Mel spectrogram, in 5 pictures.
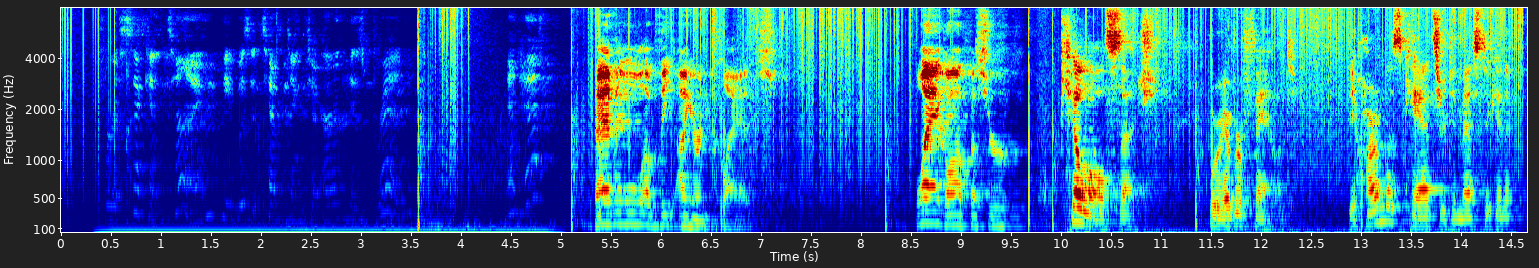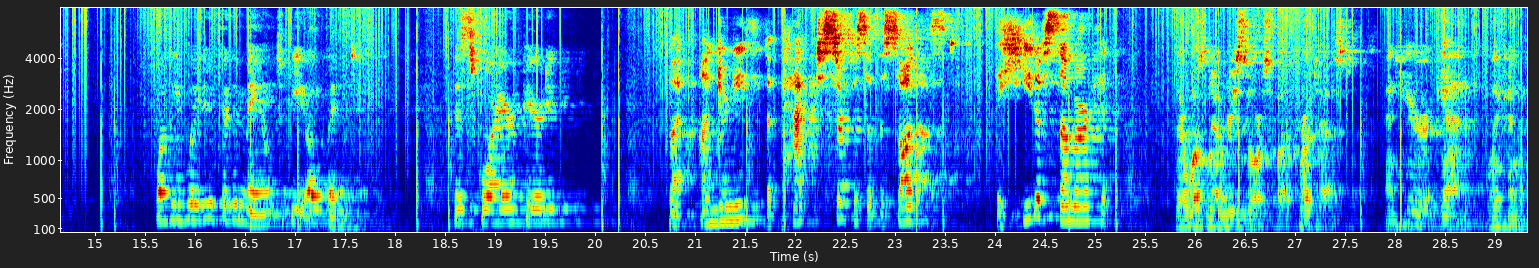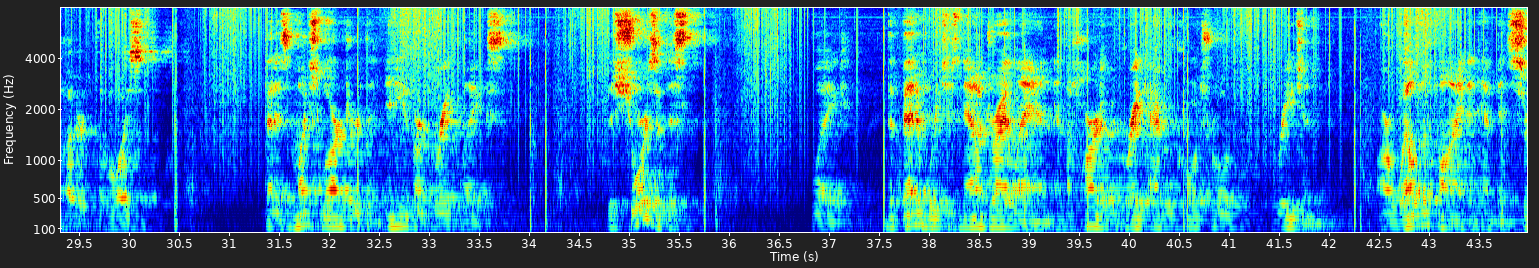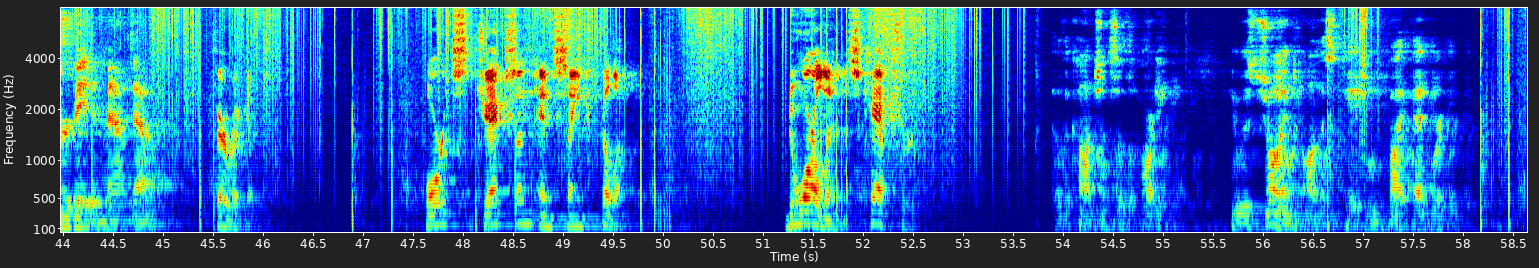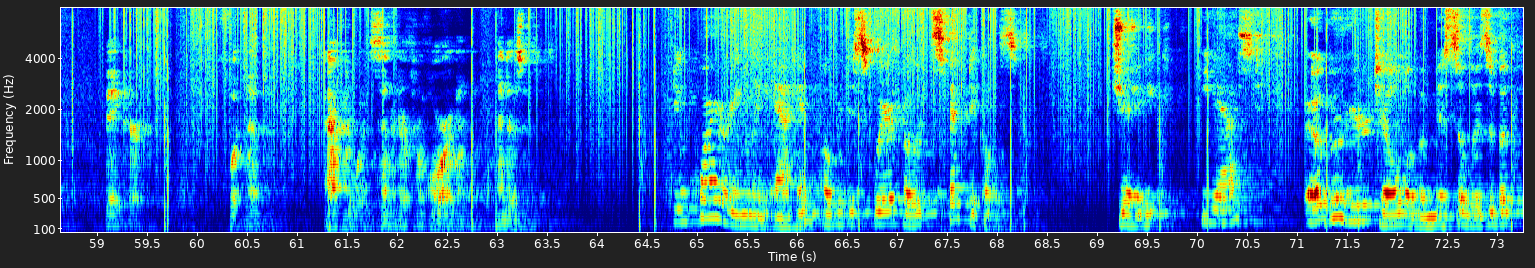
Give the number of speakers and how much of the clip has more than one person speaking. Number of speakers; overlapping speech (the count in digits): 7, no overlap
